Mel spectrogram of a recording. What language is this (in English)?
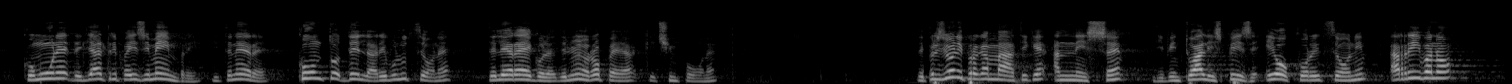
Italian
